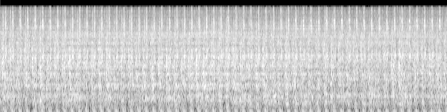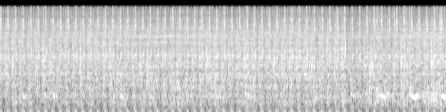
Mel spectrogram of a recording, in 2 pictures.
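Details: Honda CBR motorcycle engine, noise worst on cold starts: fast steady metallic knocking about three per second over a rattly idle; broken bearing inside the engine, also causing clutch housing noise, fixed by engine overhaul.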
